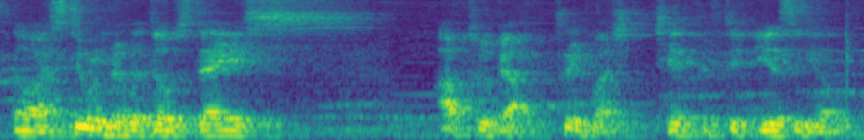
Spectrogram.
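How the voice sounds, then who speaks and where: A man from Malaysia in his forties, a surgeon telling his life story to a church youth group in a relaxed, plain way with many "um"s. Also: medium pitch, fairly quick. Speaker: surgeon giving a testimony. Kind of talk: personal testimony talk to youth. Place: church hall. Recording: very echoey hall, voice from far off, faint music.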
